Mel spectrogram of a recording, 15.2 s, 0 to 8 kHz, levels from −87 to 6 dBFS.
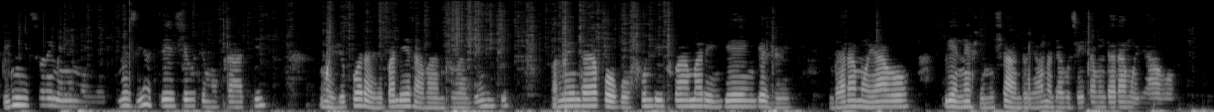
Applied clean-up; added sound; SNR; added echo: classical method log-MMSE.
